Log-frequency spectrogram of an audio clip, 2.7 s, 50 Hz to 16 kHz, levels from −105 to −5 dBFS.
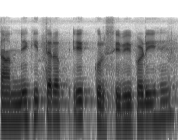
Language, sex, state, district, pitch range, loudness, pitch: Hindi, male, Uttar Pradesh, Lucknow, 110-125 Hz, -20 LUFS, 120 Hz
